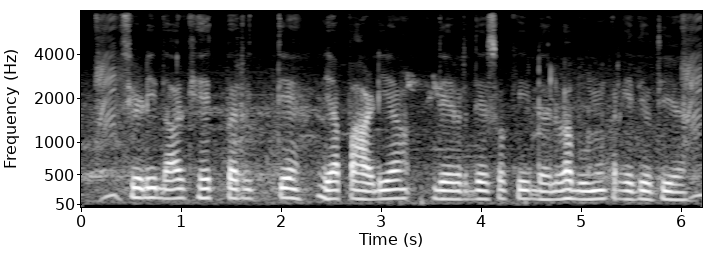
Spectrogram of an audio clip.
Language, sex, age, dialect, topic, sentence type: Hindi, male, 18-24, Hindustani Malvi Khadi Boli, agriculture, statement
